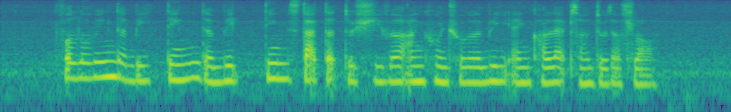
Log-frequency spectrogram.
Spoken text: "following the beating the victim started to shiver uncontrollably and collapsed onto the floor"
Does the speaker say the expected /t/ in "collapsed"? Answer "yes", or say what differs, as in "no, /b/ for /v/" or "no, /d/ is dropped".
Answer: no, /t/ is dropped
